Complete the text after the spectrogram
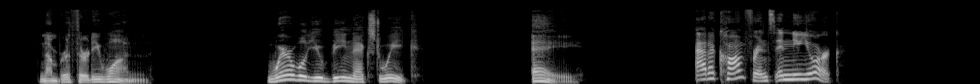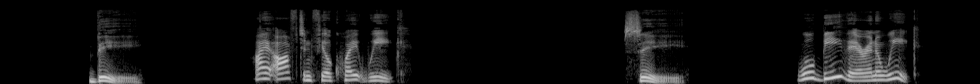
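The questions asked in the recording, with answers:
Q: Where will you be next week?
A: A: At a conference in New York.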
